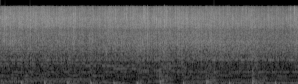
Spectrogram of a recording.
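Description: Ginger-garlic paste sizzling steadily as it fries in hot oil with whole spices over medium heat in a non-stick pan, stirred with a silicone spatula, with a few faint ticks from the stirring.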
